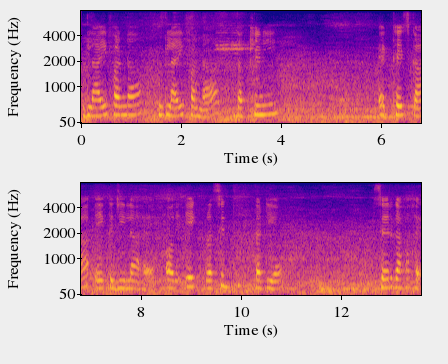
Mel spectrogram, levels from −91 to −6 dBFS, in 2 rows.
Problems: constant background noise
